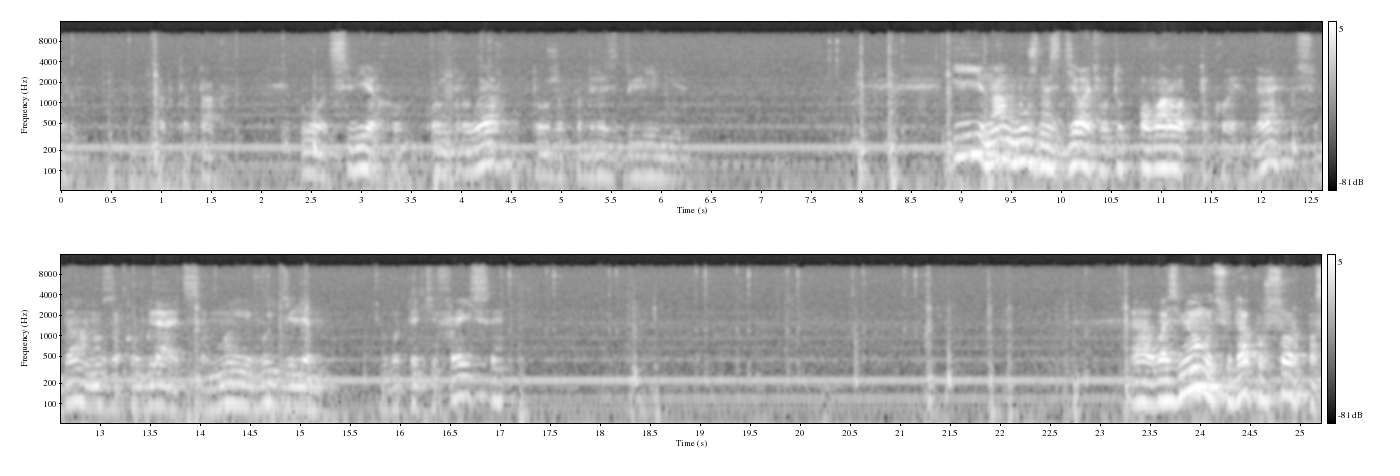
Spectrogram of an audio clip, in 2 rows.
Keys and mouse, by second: 2.1-7.1 middle drag, 4.0 ctrl+r, 9.4 KP_7, 15.1 ctrl+Tab, 17.2 right click, 22.1 KP_7.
